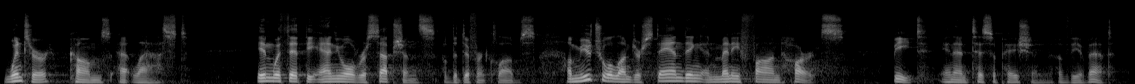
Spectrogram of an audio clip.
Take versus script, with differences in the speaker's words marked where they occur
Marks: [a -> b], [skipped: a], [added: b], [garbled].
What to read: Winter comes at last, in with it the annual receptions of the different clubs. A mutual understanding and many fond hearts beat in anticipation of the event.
Winter comes at last, in with it the annual receptions of the different clubs. A mutual understanding and many fond hearts beat in anticipation of the event.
